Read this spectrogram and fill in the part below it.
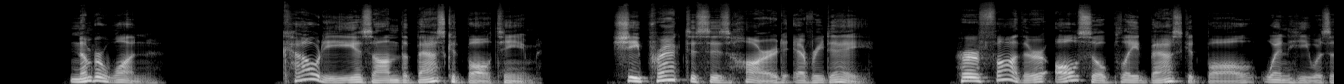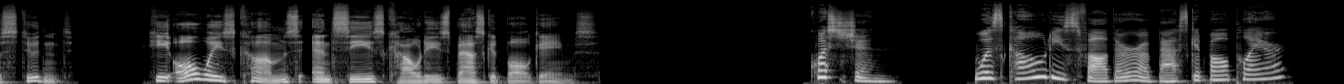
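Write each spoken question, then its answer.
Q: Was Cowdy's father a basketball player?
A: Yes, he was.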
